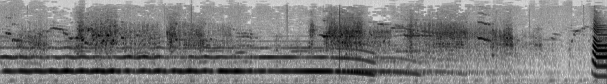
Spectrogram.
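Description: Synthesizer music: a long held synth note with vibrato that bends downward and fades out about four seconds in, over scattered high swishing and chirping effects. A new synth chord comes in sharply at the very end.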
